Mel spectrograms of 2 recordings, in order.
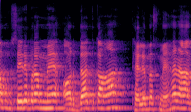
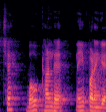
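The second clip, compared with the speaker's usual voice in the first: low, quiet grumble to oneself; student backing out under their breath; reluctant student; 7 semitones lower, 7 dB quieter, faster than usual. Acted. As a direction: drop into a soft, low voice, begging off. Voices reluctant student feeling cold at night.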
